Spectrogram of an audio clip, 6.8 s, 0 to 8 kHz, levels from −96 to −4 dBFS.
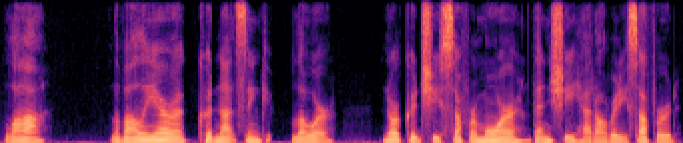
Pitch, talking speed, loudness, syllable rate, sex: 175 Hz, 140 wpm, -20 LUFS, 4.5 syllables/s, female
